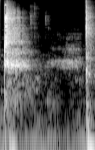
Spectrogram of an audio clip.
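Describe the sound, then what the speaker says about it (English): A couple of sharp key clicks on a computer keyboard, one at the start and another near the end, faint and close with a quiet gap between. "press on the Windows key on your keyboard and press the period"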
